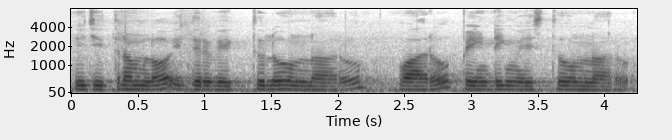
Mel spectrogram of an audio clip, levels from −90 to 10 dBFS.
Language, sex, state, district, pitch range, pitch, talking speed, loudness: Telugu, male, Telangana, Mahabubabad, 135-145 Hz, 140 Hz, 115 wpm, -17 LUFS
